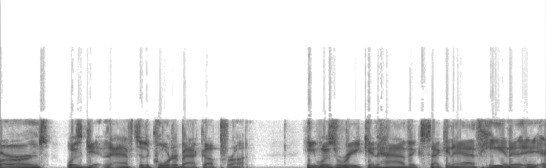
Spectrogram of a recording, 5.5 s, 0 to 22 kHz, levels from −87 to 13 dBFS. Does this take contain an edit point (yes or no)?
no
